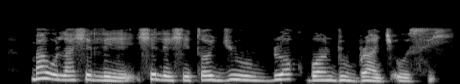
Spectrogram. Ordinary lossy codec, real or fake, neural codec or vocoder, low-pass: none; real; none; 5.4 kHz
